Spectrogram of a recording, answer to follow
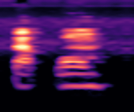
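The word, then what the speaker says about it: poem: Yeats इस पोम, पोएम नहीं पोम पढ़ते हैं इसकी, पोम, ठीक है, बहुत से टीचर भी पोएम पढ़ते हैं, गलत होता है प्रोनाउंसिएशन इसका, ठीक है, पोम होता है प्रोनाउंसिएशन, इट्स इज पोम, ठीक है।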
